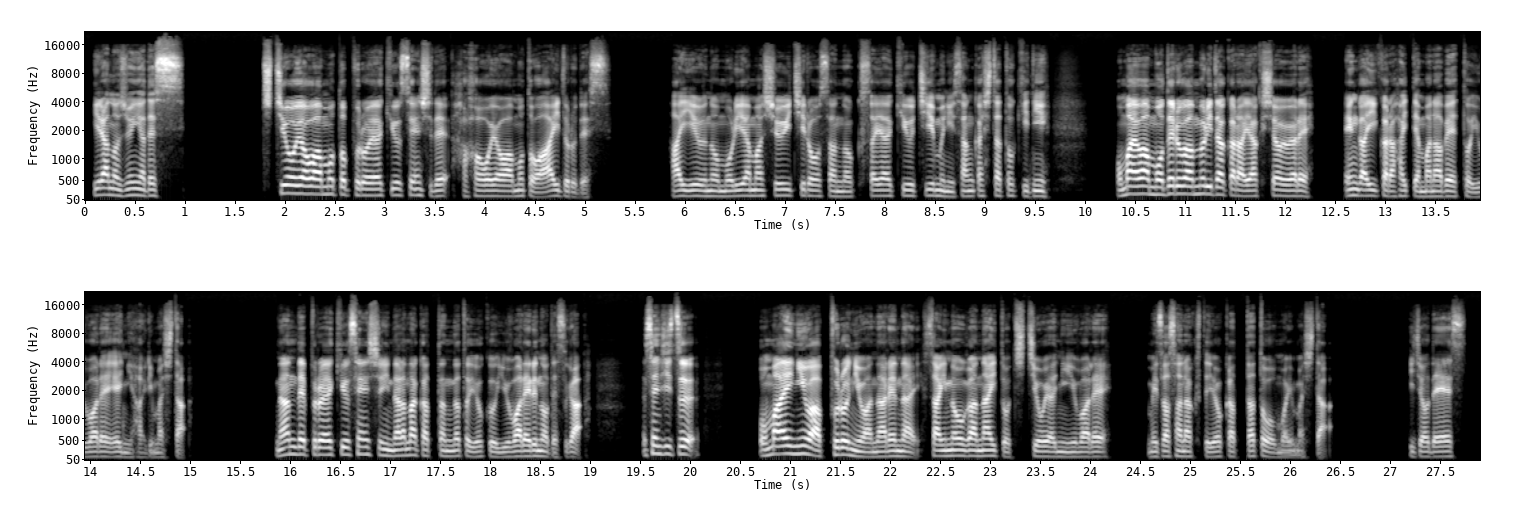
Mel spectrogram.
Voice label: Freetalk, male voice

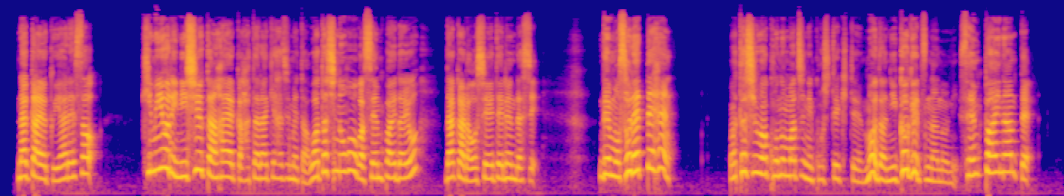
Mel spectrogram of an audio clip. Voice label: female voice

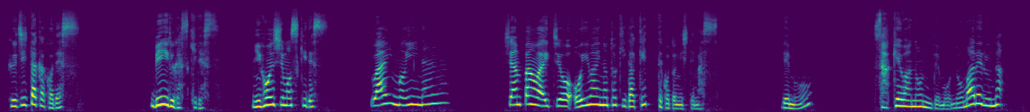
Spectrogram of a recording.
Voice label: free talk, female voice

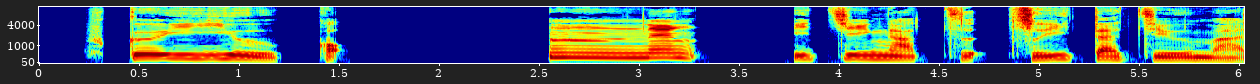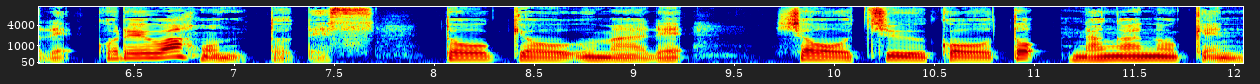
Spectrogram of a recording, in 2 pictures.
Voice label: female voice freetalk

